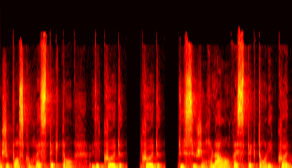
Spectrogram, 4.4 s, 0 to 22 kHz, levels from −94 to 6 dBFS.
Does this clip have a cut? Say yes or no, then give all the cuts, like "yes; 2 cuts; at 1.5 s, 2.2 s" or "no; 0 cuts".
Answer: yes; 1 cut; at 2.1 s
